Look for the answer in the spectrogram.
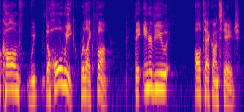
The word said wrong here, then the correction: Fang: His teammates call him Fang it's spelt Fang.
